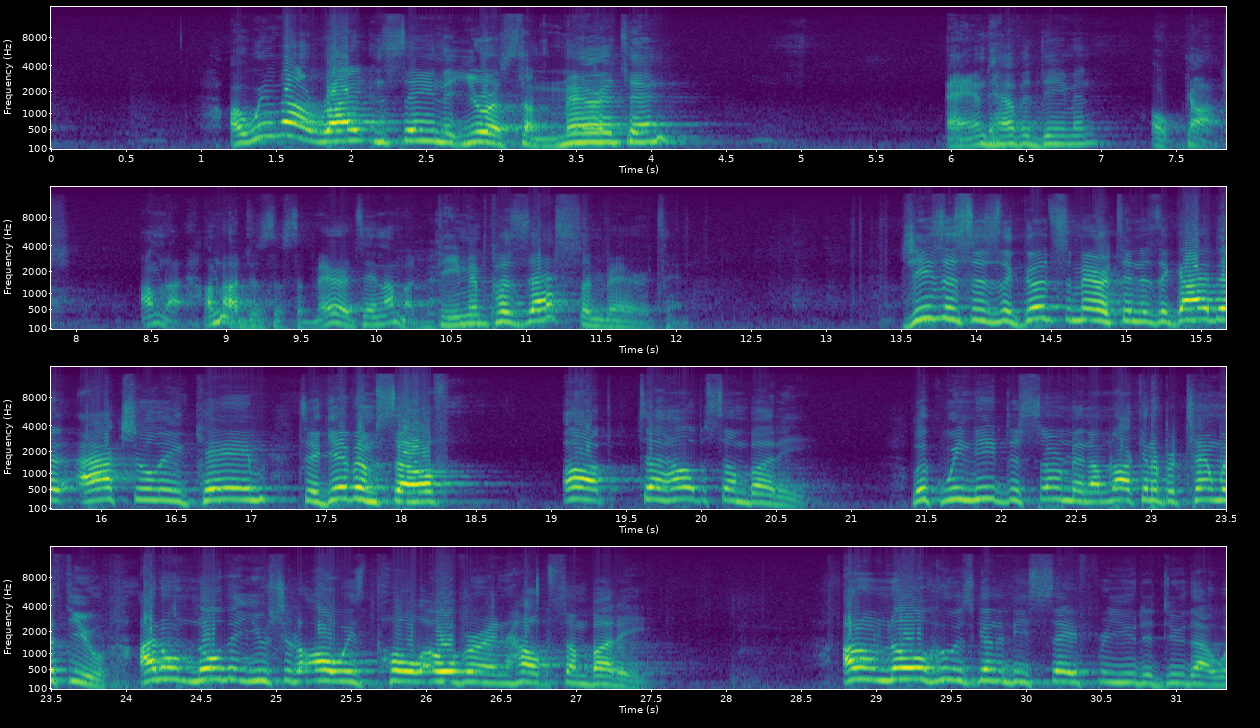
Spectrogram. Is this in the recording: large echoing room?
yes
